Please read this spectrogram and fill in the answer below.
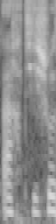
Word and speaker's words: Artishow: Artishow, ça s'écrit A-R-T-I-S-H-O-W, comme le show.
